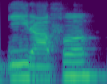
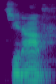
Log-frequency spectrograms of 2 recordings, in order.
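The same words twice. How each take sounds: First: "Giraffe" with hard g and drawn-out final vowel; German pronunciation. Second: "giraffe" with soft j sound; lower, softer English "giraffe", ending on f; English pronunciation. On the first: Teacher shows learners the G word, German pronunciation. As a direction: stretch "Giraffe" as gee-RAH-fuh, hard g. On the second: Teacher translates the German word for learners, English pronunciation. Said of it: "This is giraffe". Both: Shown as a demonstration.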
